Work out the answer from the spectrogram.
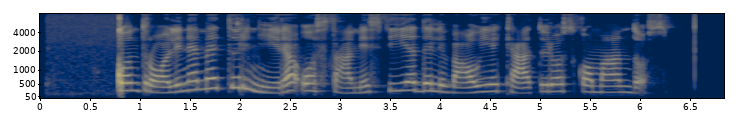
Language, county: Lithuanian, Šiauliai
